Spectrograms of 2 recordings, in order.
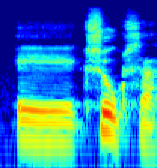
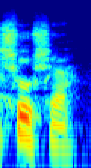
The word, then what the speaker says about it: Xuxa: en español porque y la pronunciación de la x en español es suxo se leería y acá dice se lee se pronuncia suya para la producción correcta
